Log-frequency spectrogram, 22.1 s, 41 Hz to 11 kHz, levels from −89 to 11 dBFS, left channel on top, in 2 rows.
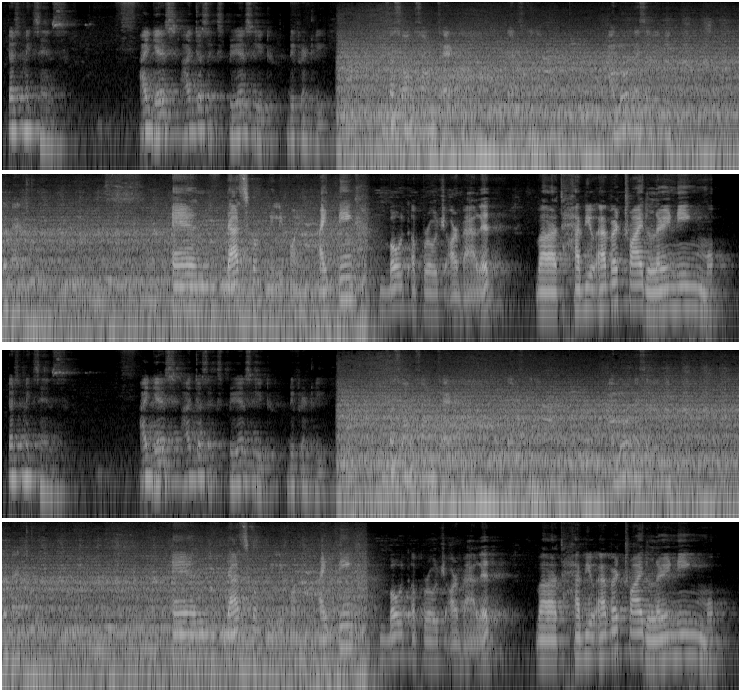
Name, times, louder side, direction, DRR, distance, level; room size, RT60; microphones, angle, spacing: voice 1, 0.1-1.0 2.1-4.9 5.6-8.2 9.1-10.1 11.0-11.8, left 1 dB, 15° left, 3 dB, 3.6 m, -35 dB
sound 1, 5.0-16.5, equal, 5° right, 1.8 m, -30 dB
voice 2, 12.6-13.2 13.6-18.4 19.1-21.7, left 4 dB, 40° left, 8 dB, 1.7 m, -28 dB
28.5 x 19.0 x 8.3 m, 0.85 s
head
